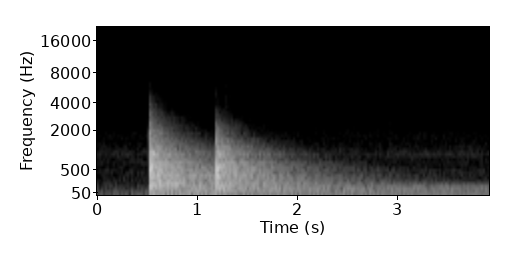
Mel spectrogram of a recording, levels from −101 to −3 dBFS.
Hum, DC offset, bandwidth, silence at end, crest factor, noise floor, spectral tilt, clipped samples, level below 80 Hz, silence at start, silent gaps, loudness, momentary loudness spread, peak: none; under 0.1%; 4.1 kHz; 0.45 s; 24 dB; -75 dBFS; -9 dB/octave; under 0.1%; -54 dBFS; 0.5 s; none; -35 LUFS; 25 LU; -14 dBFS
